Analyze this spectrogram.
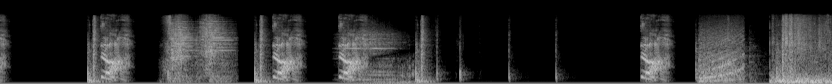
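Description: A short chime sounds as an item is picked up.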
